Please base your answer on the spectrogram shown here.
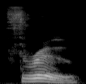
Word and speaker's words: through: In the next example, the sound disappears completely. Bow through. Thorough.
